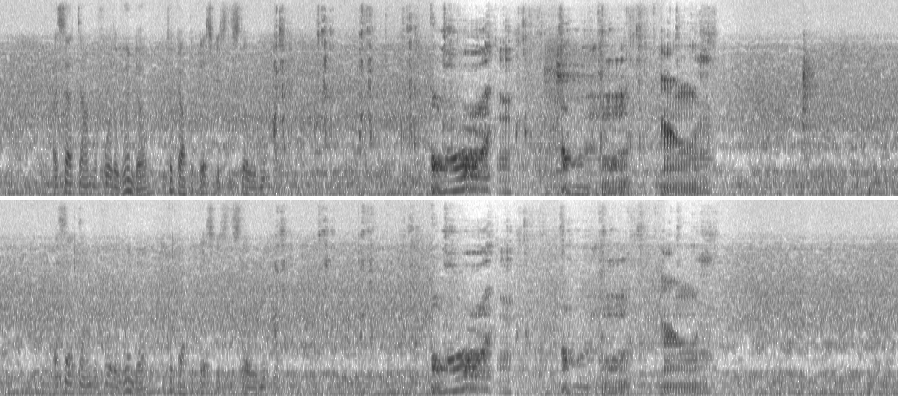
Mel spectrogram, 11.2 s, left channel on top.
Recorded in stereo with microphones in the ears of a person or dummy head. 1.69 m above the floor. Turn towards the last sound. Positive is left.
turn(degrees=60)  # may be behind; listen again after turning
